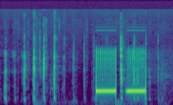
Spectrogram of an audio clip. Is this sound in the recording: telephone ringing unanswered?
yes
